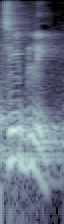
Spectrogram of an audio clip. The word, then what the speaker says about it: Ghibli: ये trend famous है जिबली का, या फिर कहें तो गिबली का। इसका सही प्रोनाउंसिएशन है जिबली।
